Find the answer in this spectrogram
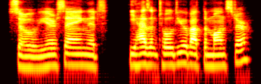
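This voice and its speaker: In a put-on character voice, a man talks at a moderate pace and a medium pitch. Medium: actual play. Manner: earnest, accusing.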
